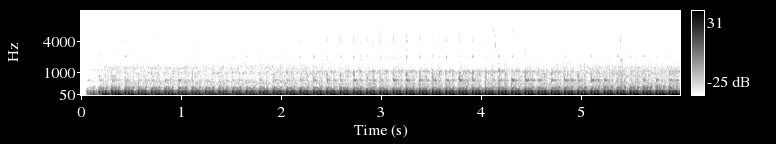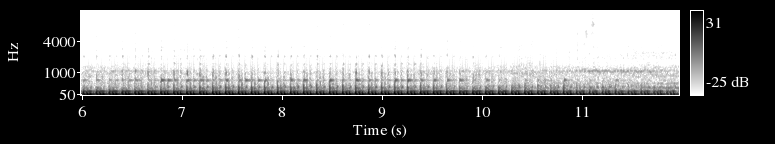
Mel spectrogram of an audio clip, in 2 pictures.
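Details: 1999 Mercedes-Benz C230 Kompressor four-cylinder at idle: lumpy, thudding beat with about four stumbles a second from a cylinder four misfire.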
